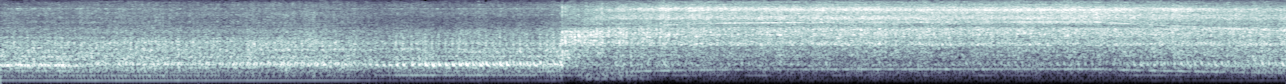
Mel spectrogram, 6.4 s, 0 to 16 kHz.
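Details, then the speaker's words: Champion 196cc 3500 W peak generator just fitted with a new carburetor, started on choke with fuel valve open: steady buzzing speed, brief pitch shift, then even running with no missing or surging; normal test run. "So I'm really happy with that. Even though you're putting in a new carburetor, always test it if you're fixing stuff for customers, because you never know, you can get a bad carburetor that is brand new."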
